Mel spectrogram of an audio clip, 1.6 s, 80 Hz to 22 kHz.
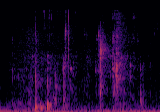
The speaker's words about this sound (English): I'll take a drink of water, give me 1 second.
